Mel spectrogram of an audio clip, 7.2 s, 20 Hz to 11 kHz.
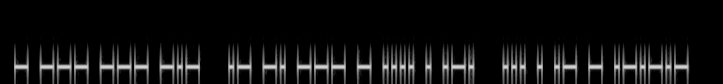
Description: Morse code, heard as a keyed tone, about 28 wpm, 700 Hz. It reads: TOOK ANOTHER SEAT.
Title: Sentences from Top 1500 Words 28wpm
